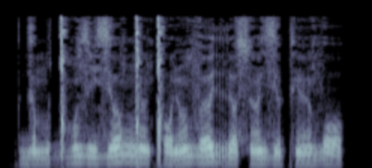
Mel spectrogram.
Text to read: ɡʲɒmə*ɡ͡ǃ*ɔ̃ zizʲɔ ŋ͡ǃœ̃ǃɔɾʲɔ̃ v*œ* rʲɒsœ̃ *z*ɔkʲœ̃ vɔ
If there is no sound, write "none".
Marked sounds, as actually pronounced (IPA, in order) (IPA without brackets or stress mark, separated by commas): ɡ͡ǃ, œ, zʲ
